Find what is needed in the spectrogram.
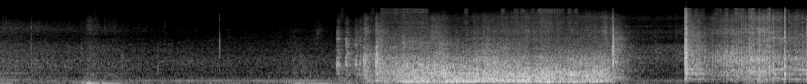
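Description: Skateboard wheels rolling loudly for about three seconds starting a little past three seconds in, then a single sharp smack of the board hitting the ground about seven seconds in, followed by more rolling.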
